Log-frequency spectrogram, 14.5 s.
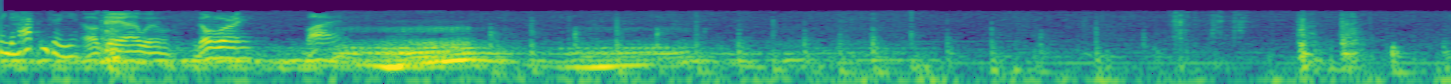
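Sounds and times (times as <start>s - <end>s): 
speech: 0.0s - 4.7s
car engine revving and pulling away: 0.8s - 9.6s.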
